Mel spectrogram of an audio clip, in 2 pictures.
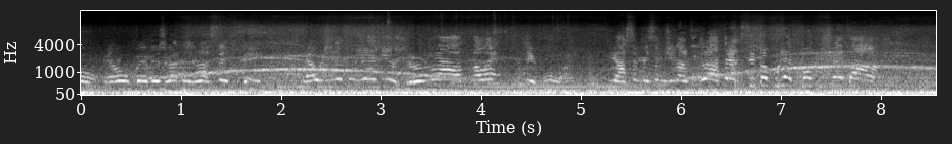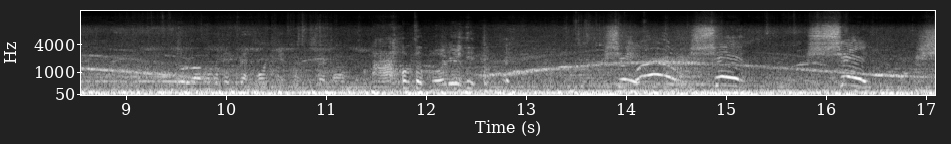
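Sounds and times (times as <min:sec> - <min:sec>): heavy low rumble: 0:00.0 - 0:17.0
siren wailing: 0:00.0 - 0:17.0
voices shouting: 0:00.6 - 0:04.3, 0:05.8 - 0:17.0.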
